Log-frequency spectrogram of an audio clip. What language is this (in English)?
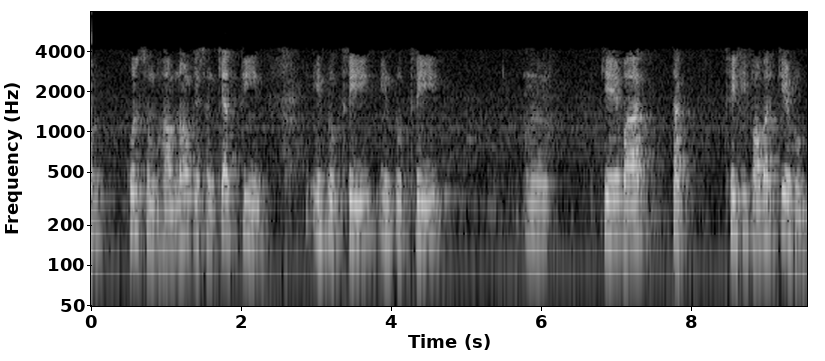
Hindi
